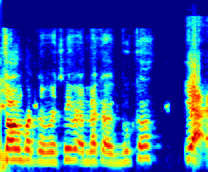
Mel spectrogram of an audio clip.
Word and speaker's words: Egbuka: You're talking about the receiver, Emeka Egbuka? Yeah, Mbuka.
